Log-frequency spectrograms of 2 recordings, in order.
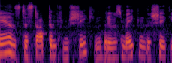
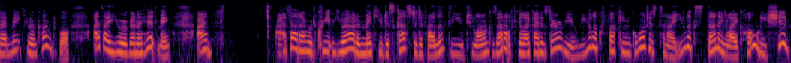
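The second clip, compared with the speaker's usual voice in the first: raised, louder earnest outburst, imitated; snapped, not angrily; 5 semitones higher, 5 dB louder than usual. Date insisting he finds her gorgeous, imitated snapping without anger. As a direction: blurt out a confession in mimicked urgency. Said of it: "The way this man snapped".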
